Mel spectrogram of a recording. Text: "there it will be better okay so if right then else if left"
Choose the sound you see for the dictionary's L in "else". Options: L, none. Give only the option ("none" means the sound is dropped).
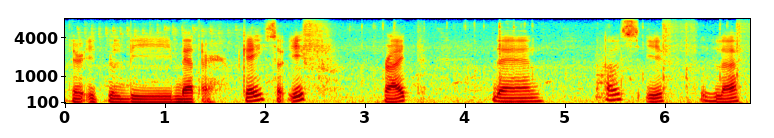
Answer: L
